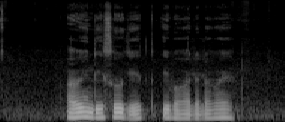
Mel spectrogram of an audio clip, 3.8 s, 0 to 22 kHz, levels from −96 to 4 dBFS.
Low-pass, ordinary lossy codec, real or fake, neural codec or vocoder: none; none; real; none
